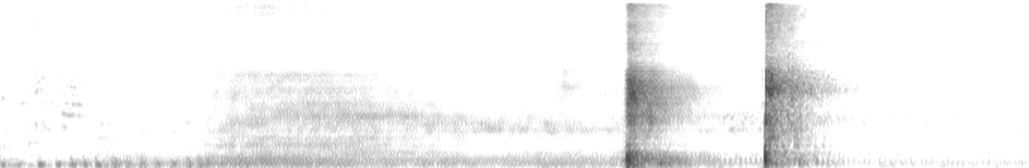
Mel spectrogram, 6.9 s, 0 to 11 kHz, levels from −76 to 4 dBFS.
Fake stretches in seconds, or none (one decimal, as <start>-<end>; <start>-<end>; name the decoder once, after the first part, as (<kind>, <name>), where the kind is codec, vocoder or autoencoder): 0.7-4.8 (vocoder, WaveNeXt)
